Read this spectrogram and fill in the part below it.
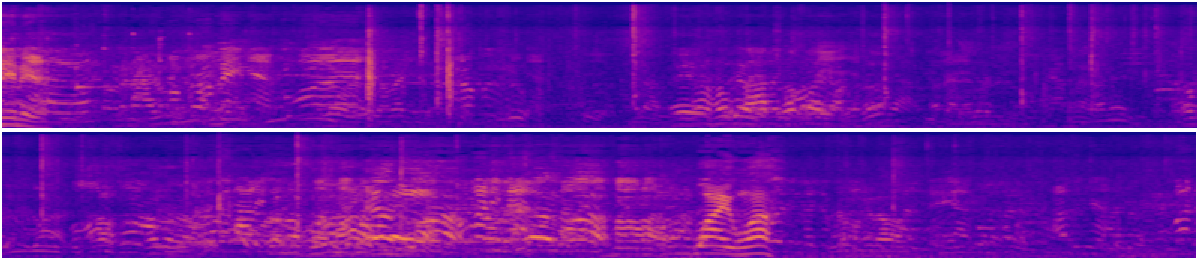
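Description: A crowd of onlookers cheers and shouts outdoors.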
